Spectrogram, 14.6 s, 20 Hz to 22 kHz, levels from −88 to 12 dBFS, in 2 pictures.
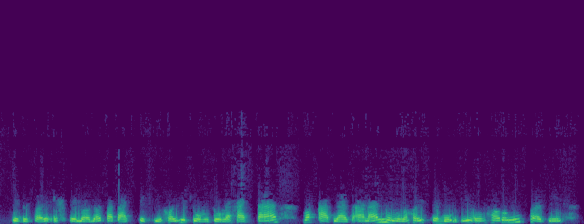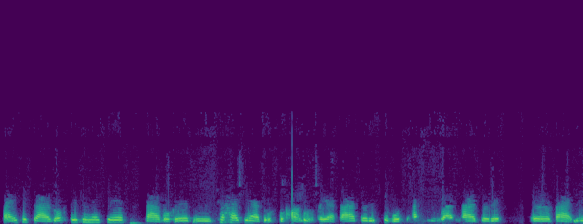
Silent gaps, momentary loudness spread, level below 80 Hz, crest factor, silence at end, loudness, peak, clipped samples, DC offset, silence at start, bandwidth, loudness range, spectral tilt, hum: none; 5 LU; -68 dBFS; 16 dB; 0 s; -17 LUFS; 0 dBFS; under 0.1%; under 0.1%; 0.15 s; 4 kHz; 2 LU; -8.5 dB/octave; none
